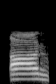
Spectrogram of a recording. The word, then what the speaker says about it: hour: H is your silent. Pronunciation किसका हो रहा है? R का. कई बच्चे इसका प्रोनाउंसिएशन क्या करते हैं? हावर. बट इट्स नॉट हार. आर बोलते हैं इसको.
